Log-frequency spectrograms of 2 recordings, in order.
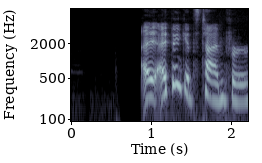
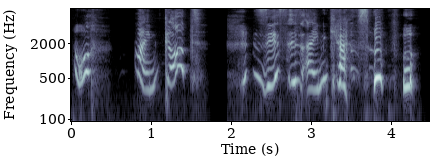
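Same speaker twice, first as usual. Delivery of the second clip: higher, slow mock German accent; 10 semitones higher than usual. Meme recreation of a German boy, hammed-up German accent. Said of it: "I do that accent".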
